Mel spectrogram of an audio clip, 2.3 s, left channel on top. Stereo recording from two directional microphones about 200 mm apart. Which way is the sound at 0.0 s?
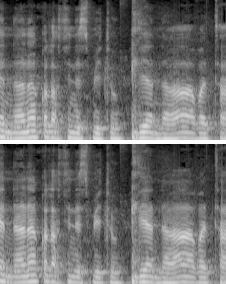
15° left (ahead or behind).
